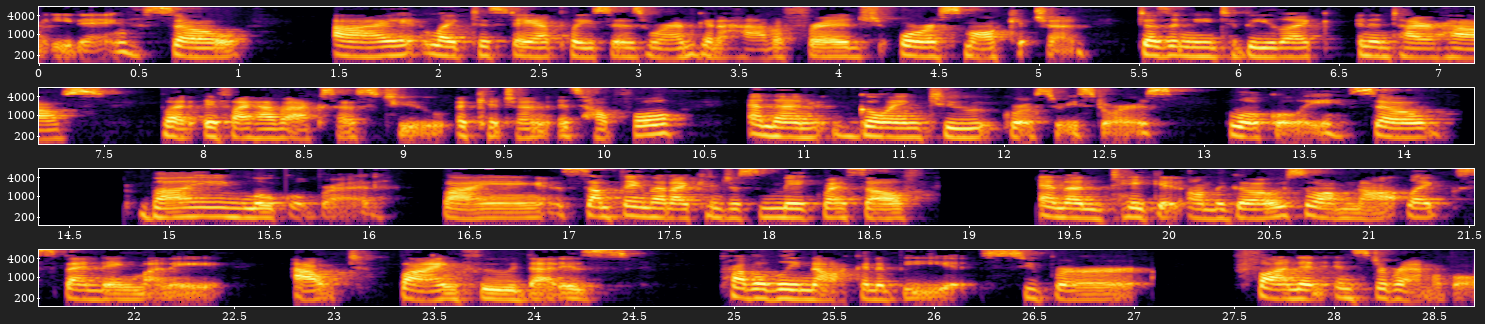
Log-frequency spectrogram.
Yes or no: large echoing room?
no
